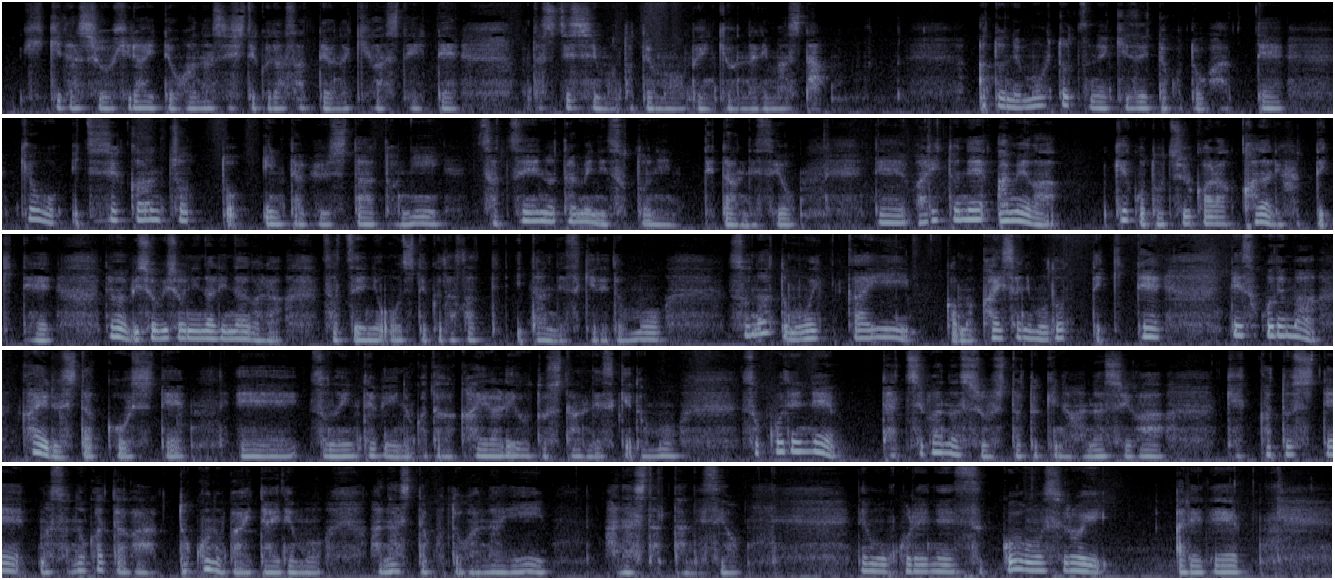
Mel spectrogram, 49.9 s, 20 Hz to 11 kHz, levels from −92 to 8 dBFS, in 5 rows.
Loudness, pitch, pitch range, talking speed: -41 LUFS, 150 Hz, 140-185 Hz, 330 characters per minute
